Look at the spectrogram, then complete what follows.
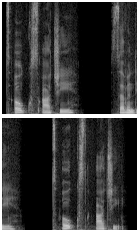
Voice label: Seventy, conversational Lushootseed; Conversational Lushootseed: Lessons 1-5

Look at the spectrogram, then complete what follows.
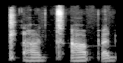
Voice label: belt, Lushootseed

